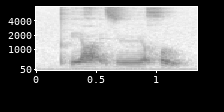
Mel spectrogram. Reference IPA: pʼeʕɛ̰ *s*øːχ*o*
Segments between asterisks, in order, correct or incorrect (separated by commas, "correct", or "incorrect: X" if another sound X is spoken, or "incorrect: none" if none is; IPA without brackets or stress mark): incorrect: z, incorrect: u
